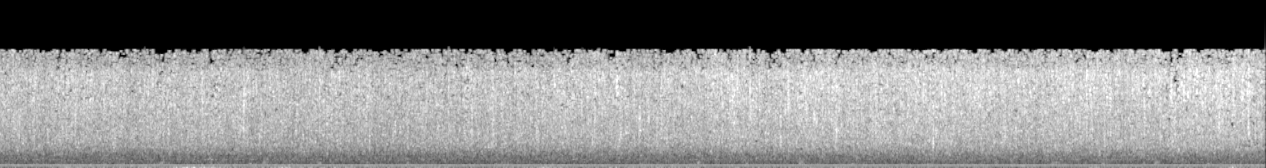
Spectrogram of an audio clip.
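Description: Recorded rain hissing steadily, with two steady pitched isochronic tones underneath; the sound swells and fades evenly about twice a second.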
